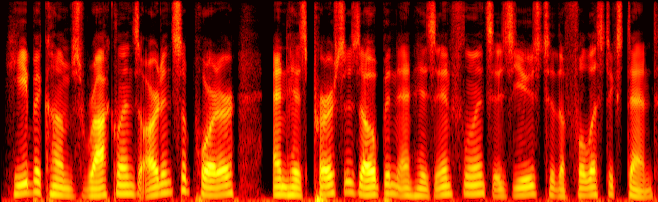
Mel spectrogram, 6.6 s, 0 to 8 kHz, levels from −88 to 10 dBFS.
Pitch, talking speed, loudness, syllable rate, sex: 115 Hz, 175 wpm, -19 LUFS, 5.1 syllables/s, male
